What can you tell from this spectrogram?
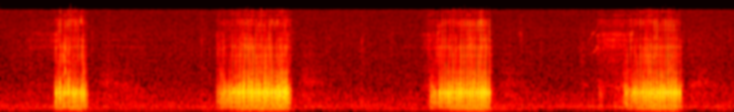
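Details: A French Bulldog resting after breakfast snores steadily in coarse, buzzing rasps, each under a second long and coming roughly every two seconds over a quiet background, some fuller than others.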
